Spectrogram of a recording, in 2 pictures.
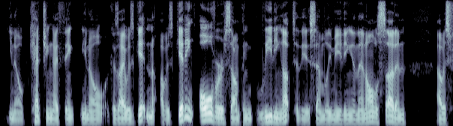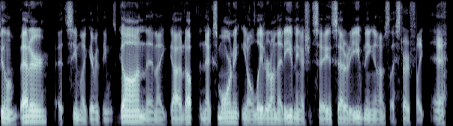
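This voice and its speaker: Male podcast host from Michigan, congested from a cold, lowish smooth voice, dry close mic, filler-heavy chat, slow deliberate readings. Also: a bit bright, dry recording. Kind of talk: scripture reading with casual commentary.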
